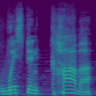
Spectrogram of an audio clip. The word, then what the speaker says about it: Whispton: all to know that I respect you less every time you say my name wrong. I just want you to know that. I actually have a question. First of all, it's Whispton, the Great and Powerful.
